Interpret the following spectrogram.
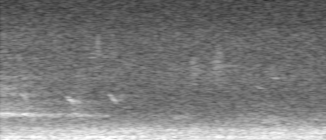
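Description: Low, steady background rumble with faint hiss and no distinct event.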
